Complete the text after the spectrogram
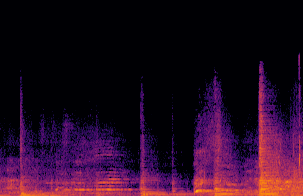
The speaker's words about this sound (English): I have to sneeze first.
